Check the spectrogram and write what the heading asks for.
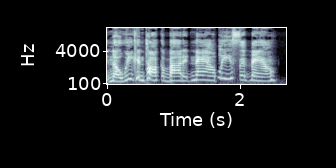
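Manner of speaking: imitating an eager husband; mock insistent. Husband insisting she sit.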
